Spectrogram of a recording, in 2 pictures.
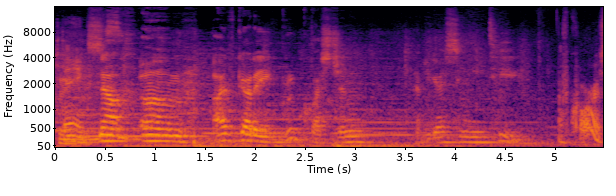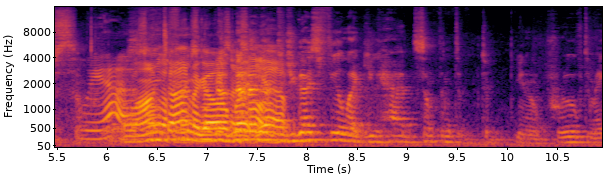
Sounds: Music, Speech

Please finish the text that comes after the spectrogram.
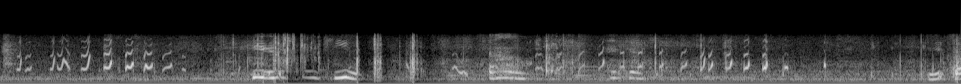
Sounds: Speech

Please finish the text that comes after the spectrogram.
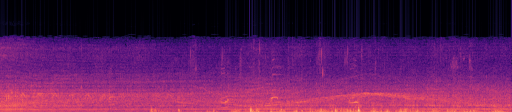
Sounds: Vehicle, sailing ship, Motorboat

